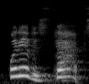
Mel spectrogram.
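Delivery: high, loud alarmed question; startled. Acted. Bessie startled awake by an owl screech. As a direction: jolt awake and cry out.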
